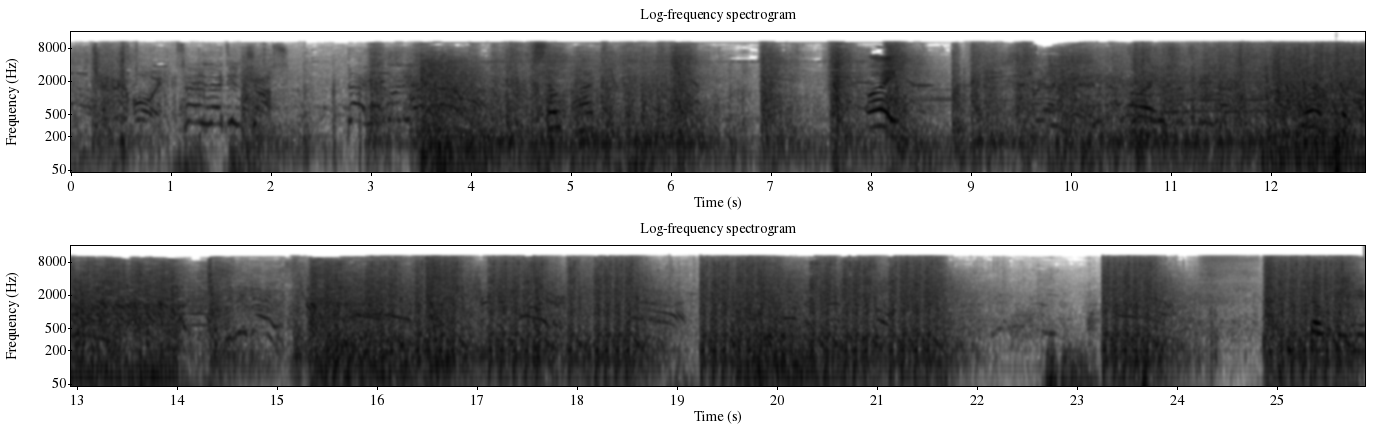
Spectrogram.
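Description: Automatic rifle fire crackles from a video game battle.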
